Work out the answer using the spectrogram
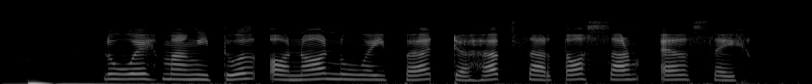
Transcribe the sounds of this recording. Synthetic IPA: luwɪhmaŋid̪̥ʊ̤lʔɔnɔnuwejb̥a̤ɖ̪̥a̤ɦap̚sart̪ɔsarmʔɛlsɪh

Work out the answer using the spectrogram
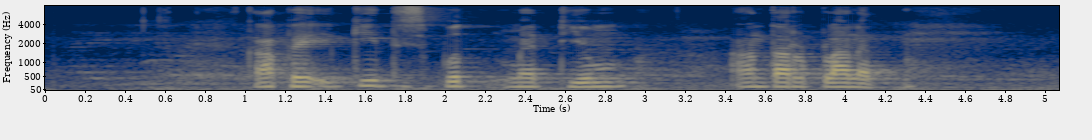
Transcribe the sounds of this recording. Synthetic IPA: kab̥ɛhikid̪̥i̤səb̥ʊt̪̚meɖ̥iʊm | ʔa̰nt̪arplanɛt̪̚

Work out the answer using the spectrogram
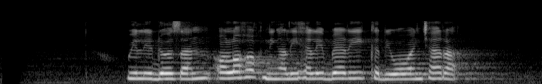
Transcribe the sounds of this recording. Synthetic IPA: wilidɔsanɔlɔɦɔk̚niŋaliɦɛlibɛɾikɨrdiwawaɲt͡ʃaɾa

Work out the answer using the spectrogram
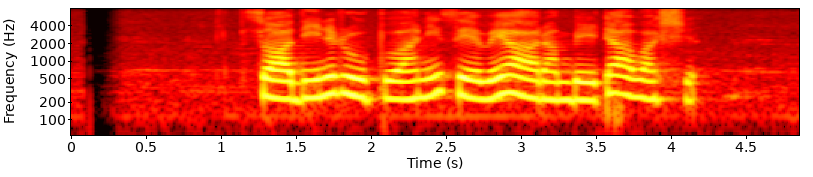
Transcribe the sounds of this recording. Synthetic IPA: sʋaːd̪ʱiːnəɾuːpəʋaːɦniseːʋejəaːɾambeːʈəaʋaʃjə

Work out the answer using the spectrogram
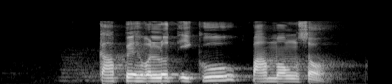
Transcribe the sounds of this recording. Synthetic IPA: kab̥ɛhwəlʊt̪ikupamɔŋsɔ̰

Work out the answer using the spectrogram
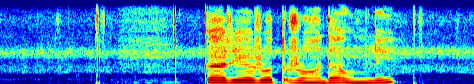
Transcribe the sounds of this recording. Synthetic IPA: karjʌrʌt̪rʌɦʌ̃d̪aunle

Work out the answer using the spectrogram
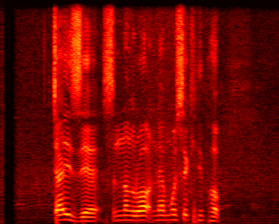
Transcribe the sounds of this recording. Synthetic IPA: t͡ʃajzesənaŋɾɔʔnɛmusik̚hip̚ʰɦəp̚

